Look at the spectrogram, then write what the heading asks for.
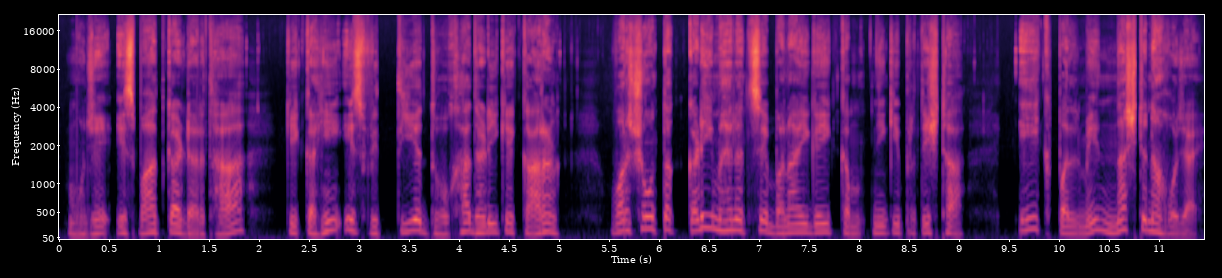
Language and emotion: Hindi, fearful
